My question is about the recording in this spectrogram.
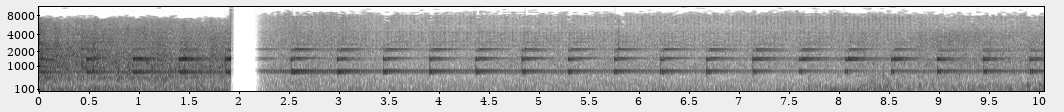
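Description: Japanese level-crossing warning bell ringing in a steady ding-ding pattern, about two strokes a second. Over the first two seconds a loud low rumble lies under it, then there is a brief break to silence and the bell carries on over quieter background noise.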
